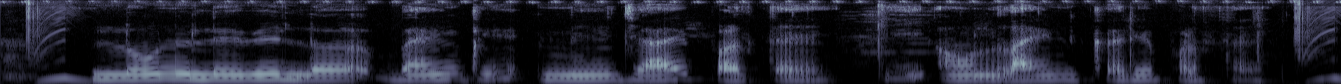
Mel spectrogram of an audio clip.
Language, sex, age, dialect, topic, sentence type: Magahi, male, 41-45, Central/Standard, banking, question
